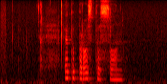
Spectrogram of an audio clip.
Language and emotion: Russian, neutral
